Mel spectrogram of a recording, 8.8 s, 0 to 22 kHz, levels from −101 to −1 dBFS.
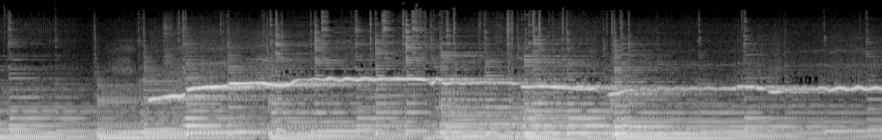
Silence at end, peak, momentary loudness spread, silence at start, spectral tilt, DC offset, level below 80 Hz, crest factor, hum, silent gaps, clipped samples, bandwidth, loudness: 0 s; -4 dBFS; 9 LU; 0 s; -7.5 dB/octave; under 0.1%; -30 dBFS; 16 dB; none; none; under 0.1%; 14 kHz; -20 LUFS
